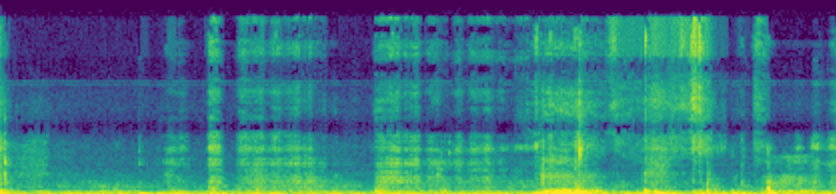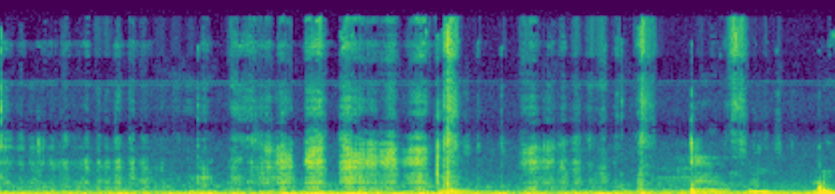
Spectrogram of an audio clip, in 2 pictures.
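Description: A pen scratching across paper while sketching a cartoon face, soft irregular strokes and scrapes close up at low level, with occasional faint speech.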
